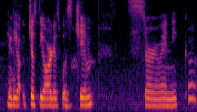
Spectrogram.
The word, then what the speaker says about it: Steranko: And the artist was Jim Sterenico. How do you pronounce his name? Steranko.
